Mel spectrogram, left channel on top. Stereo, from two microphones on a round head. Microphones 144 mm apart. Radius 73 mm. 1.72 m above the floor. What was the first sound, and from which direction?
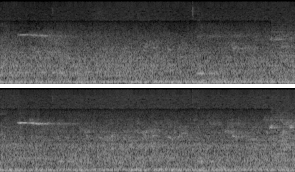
An insect, 55° right (ahead or behind).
